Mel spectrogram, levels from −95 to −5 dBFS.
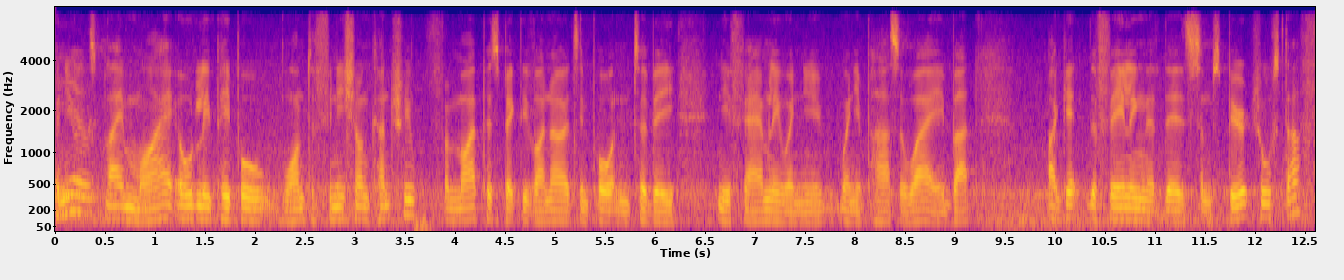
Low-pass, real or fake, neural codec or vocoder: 7.2 kHz; real; none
